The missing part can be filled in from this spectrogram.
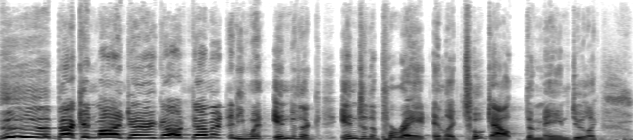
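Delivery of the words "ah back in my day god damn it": put-on old man voice, very high pitched. Retelling an old man watching a Klan march: imitating an old man. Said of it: "This old man is watching".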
